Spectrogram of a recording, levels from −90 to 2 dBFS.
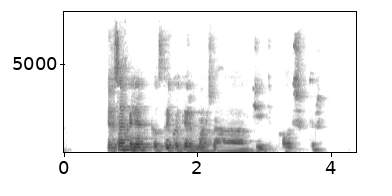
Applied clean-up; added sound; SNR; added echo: none; none; none; none.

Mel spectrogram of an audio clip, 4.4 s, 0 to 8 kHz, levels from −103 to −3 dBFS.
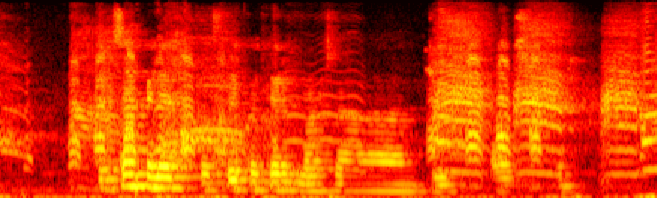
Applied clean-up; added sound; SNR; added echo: none; Fowl; 1 dB; none.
